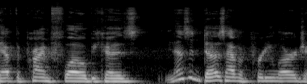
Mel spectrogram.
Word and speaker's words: Nehza: Of course, as far as my melee weapon's concerned, I'm using the Destreza because it rhymes with Nehza, and I'm using the Body Count and Blood Rush combo.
